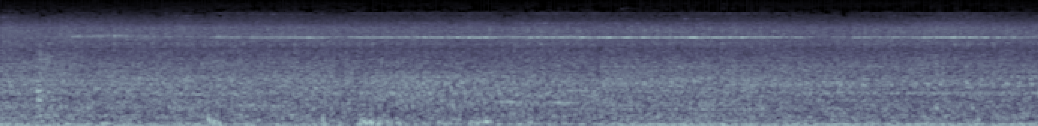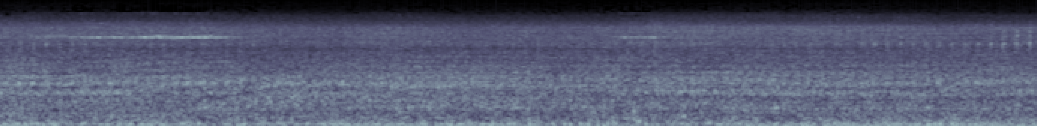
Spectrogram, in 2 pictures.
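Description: Thai passenger train's coaches rolling slowly past along the platform: a steady rumbling noise, with a low rumble that comes and goes and a faint high whine during the first eight seconds or so.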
